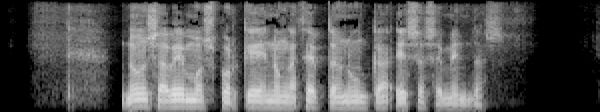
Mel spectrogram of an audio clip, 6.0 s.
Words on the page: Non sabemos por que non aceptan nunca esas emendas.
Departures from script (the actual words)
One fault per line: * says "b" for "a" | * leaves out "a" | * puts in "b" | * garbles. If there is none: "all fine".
all fine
